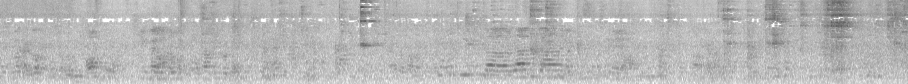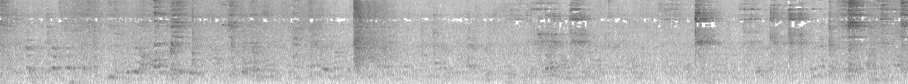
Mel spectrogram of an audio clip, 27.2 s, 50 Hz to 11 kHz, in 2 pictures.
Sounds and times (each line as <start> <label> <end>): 0.0 people eating and chatting 27.2
10.8 washing and preparing dishes 19.4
